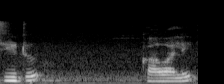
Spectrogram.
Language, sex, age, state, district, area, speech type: Telugu, male, 18-30, Andhra Pradesh, Kurnool, urban, spontaneous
